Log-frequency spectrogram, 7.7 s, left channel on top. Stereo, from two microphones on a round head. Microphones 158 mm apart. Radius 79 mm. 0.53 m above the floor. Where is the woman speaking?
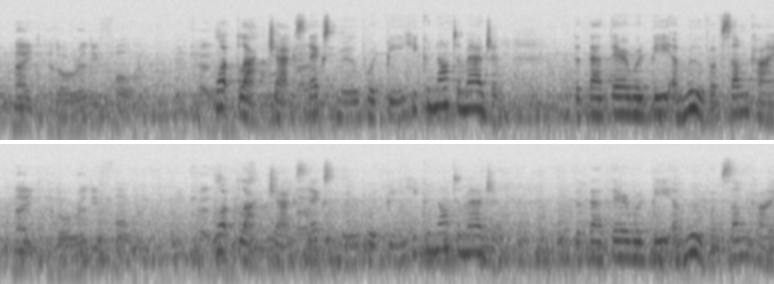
35° left (ahead or behind), 0.9 m.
